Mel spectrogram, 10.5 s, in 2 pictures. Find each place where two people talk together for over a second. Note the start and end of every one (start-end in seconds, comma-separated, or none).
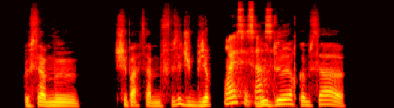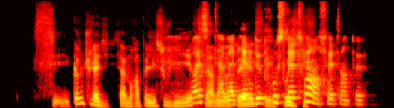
7.8-9.5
